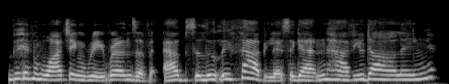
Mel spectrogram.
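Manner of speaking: mock posh British accent; playful fake British accent; best British accent. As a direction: put on a British accent, teasing. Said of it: "I said in my best British accent".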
